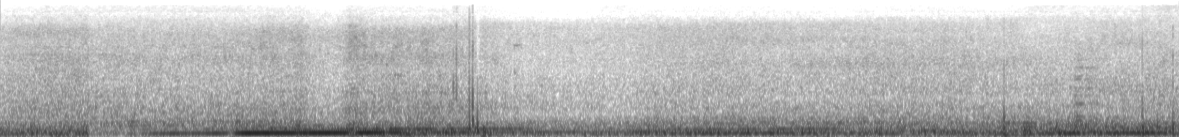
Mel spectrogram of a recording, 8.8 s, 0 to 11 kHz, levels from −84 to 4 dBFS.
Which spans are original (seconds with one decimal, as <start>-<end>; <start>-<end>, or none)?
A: 0.0-8.8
